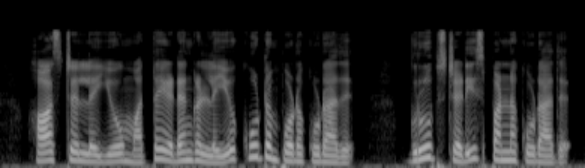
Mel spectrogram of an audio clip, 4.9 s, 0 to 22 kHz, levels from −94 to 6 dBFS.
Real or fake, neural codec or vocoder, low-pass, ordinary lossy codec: real; none; 9.9 kHz; none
